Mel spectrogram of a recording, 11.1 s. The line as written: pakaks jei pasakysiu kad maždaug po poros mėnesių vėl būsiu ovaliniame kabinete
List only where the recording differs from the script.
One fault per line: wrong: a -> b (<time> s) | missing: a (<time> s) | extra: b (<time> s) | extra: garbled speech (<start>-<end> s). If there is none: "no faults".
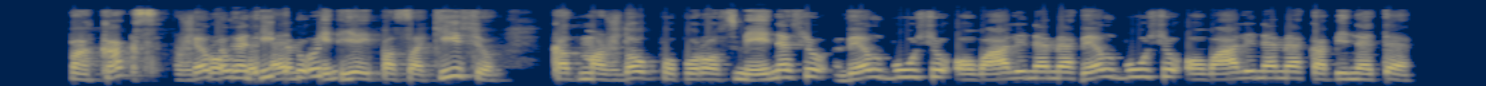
extra: garbled speech (1.3-2.5 s)
extra: vėl būsiu ovaliniame (8.1 s)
